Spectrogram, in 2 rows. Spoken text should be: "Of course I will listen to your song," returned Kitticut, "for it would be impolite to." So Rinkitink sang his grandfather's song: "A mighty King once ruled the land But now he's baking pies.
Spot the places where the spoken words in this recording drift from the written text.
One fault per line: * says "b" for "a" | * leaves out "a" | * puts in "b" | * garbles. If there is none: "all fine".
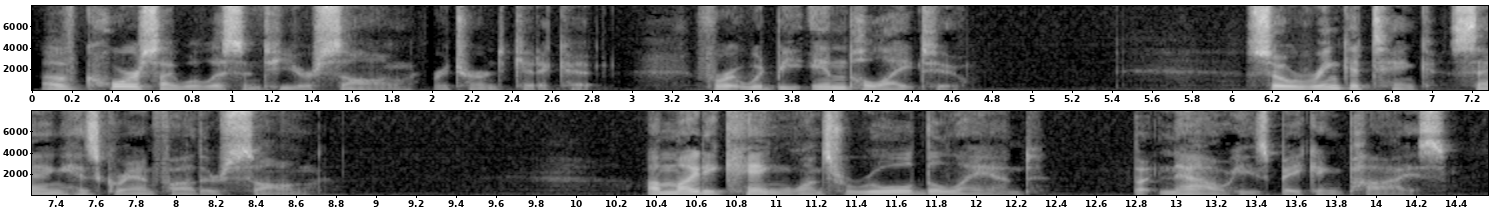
all fine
